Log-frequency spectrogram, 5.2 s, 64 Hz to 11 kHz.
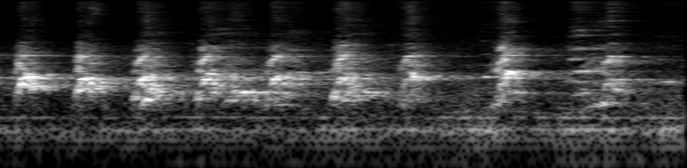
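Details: An adoptable American Pit Bull Terrier, recorded 15 September 2015, barks steadily and repetitively, roughly two rough, mid-pitched barks each second, with a faint low hum behind.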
